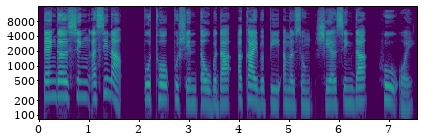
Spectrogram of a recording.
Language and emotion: Manipuri, neutral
